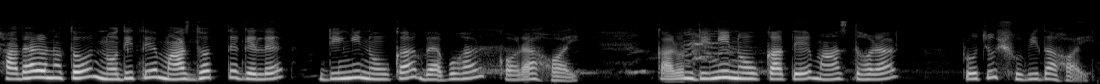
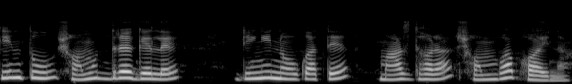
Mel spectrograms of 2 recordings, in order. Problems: constant background noise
